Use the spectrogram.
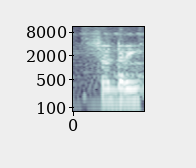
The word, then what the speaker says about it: soldering: muna natin ang ating sing iron sabi ni Google silent L sing iron at pag mainit na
